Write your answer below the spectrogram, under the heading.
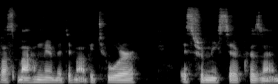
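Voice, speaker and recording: Recorded dry and close with no echo, a man with an American accent speaks in a fairly low pitch with a dark, mellow tone. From USA. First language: English (speaking German). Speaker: teacher. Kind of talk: interview. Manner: hesitant, many fillers.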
